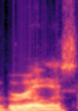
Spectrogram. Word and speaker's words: Bareilles: Sarah's the musician you mentioned is Barela Sarah Bareilles that's how she pronounces it Thank You thing yeah that thing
